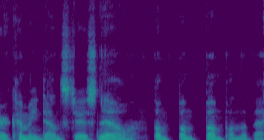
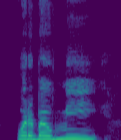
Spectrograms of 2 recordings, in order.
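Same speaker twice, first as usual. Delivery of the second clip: very high, loud squeak; 10 dB louder than usual. Piglet looks up and interrupts the writer, in Piglet's squeaky voice. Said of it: "said in his squeaky voice".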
